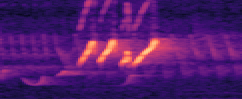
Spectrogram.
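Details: Energetic song of a pied bush chat, a tight burst of four high rising whistles, with softer whistles from other birds behind it.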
